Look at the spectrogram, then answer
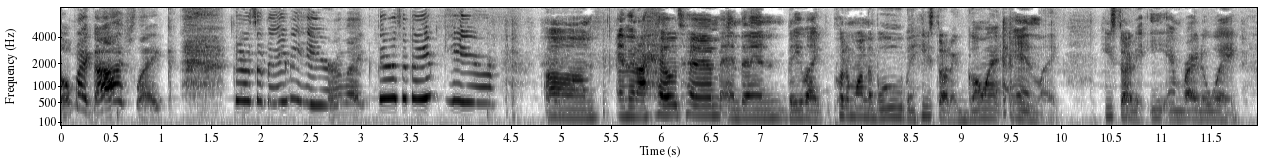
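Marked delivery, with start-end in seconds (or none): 0.0-4.9 put-on overcome, tearful crying voice, very high. A new mother recalls first holding her baby: retelling her own crying. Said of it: "I'm just like crying and just like so emotional".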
